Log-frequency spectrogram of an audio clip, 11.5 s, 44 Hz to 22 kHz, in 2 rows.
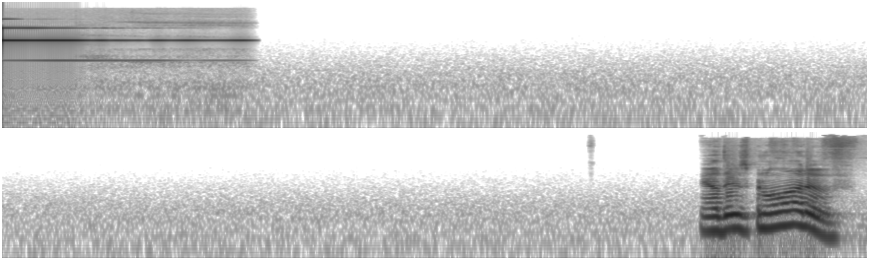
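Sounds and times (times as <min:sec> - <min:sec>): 
meditation bell struck and ringing: 0:00.0 - 0:01.7
speech: 0:10.4 - 0:11.5.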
